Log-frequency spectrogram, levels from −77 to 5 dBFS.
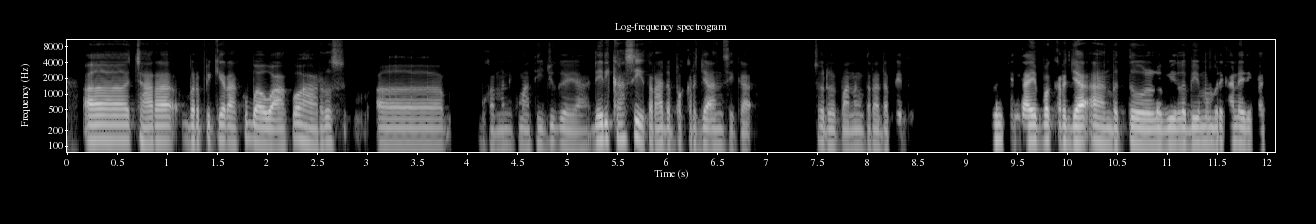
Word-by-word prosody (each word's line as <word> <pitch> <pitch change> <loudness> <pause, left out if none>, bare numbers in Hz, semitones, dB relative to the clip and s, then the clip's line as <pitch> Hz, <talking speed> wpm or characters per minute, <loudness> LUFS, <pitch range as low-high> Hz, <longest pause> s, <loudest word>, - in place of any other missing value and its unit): eee, 130 0 +5
cara 120 +1 +2 0.3
berpikir 125 +1 -1
aku 115 +4 -11
bahwa 115 -3 +4
aku 110 +6 -2
harus, 115 -2 -2 0.3
eee, 110 0 -3 0.4
bukan 100 - -13
menikmati 105 0 -10
juga 110 0 -6
ya, 100 -1 -7
dedikasi 135 +2 +1
terhadap 115 -2 -3
pekerjaan 110 -1 -3
sih, 100 - -11
Kak, - - -6 0.6
sudut 105 -1 -4
pandang 100 0 -6
terhadap 100 -1 -6
itu. - - -10 0.9
Mencintai 125 0 +4
pekerjaan 125 -2 +4
betul. 110 0 +2
Lebih 110 +1 +1
lebih 115 +1 +1
memberikan 115 +1 -2
dedika 110 -2 -1
115 Hz, 140 wpm, -23 LUFS, 110-125 Hz, 0.9 s, eee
